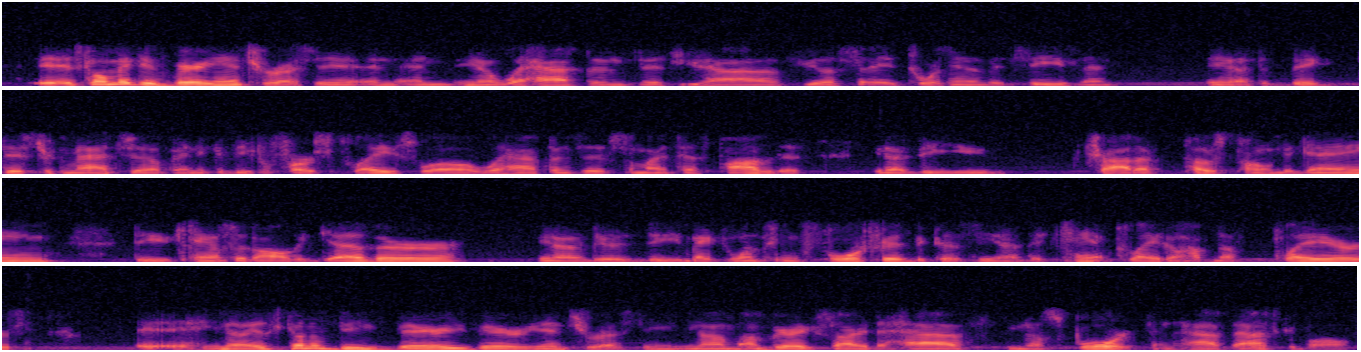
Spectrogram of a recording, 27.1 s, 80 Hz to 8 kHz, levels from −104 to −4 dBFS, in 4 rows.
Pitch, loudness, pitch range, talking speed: 90 Hz, -36 LUFS, 80-100 Hz, 225 wpm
